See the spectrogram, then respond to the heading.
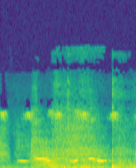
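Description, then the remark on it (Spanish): A few faint, short bird chirps and whistled notes played from a cassette, scattered over a steady background hiss with no one speaking. “Son pájaros, ese sonido del cassette.”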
